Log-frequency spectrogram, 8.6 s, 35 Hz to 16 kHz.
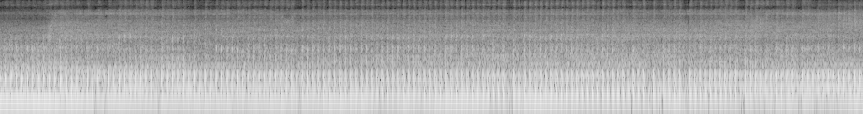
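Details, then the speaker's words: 2014 Honda CRF250R dual-exhaust single, bought cheap after it shut off while being ridden, now repaired and reassembled: steady, even thump at idle with no knocks or rattles; sounds much better and healthy. "Man, that sounds much better."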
